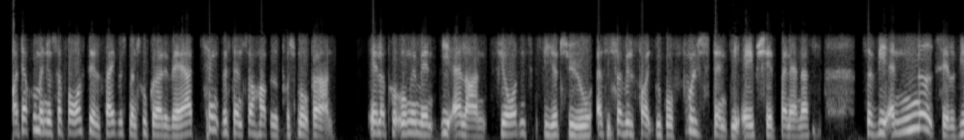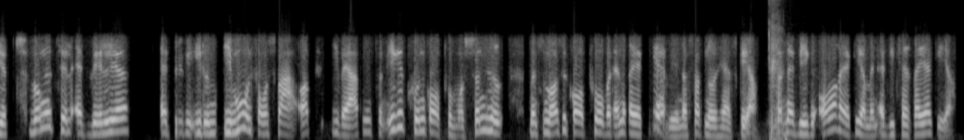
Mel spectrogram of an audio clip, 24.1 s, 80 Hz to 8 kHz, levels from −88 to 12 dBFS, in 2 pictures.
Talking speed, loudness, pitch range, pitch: 215 wpm, -19 LUFS, 165-200 Hz, 185 Hz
